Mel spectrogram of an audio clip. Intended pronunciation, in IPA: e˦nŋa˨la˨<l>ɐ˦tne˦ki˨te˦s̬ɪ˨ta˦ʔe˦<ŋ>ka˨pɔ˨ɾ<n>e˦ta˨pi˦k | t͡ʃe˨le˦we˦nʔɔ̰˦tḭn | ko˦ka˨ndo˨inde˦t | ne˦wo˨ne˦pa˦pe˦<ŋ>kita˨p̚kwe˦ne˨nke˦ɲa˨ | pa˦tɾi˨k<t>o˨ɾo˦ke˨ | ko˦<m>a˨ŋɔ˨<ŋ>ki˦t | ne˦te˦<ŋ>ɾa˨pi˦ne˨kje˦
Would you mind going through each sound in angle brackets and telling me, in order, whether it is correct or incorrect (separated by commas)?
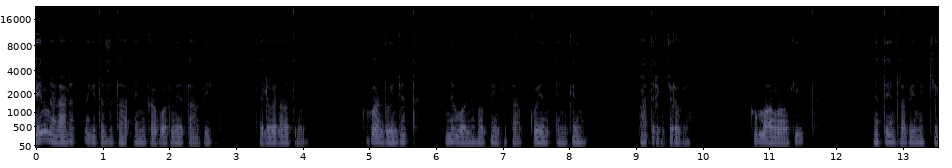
correct, incorrect, correct, correct, incorrect, correct, correct, incorrect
